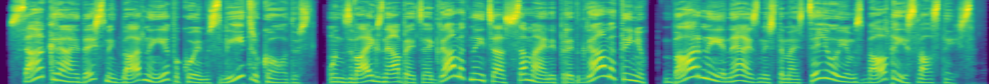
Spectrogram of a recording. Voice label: premium female, balsai latviu moteris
